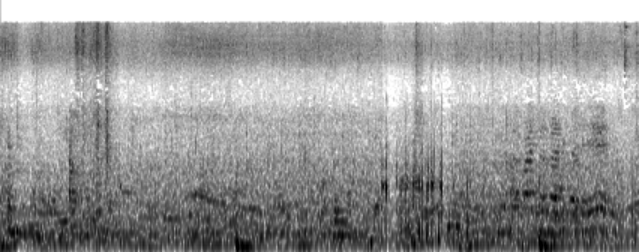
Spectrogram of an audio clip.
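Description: Water poured from a steel vessel into a large aluminium pot of hot frying tomato-onion masala, the masala sizzling as steam rises, with voices in the background.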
